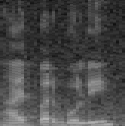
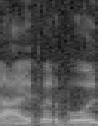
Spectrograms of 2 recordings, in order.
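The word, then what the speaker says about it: hyperbole: तो आइए, हमारा अगला है हाइपरबोली। इसे हाइपरबोल भी कह सकते हैं, पर हाइपरबोली सही प्रोनाउंसिएशन है।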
